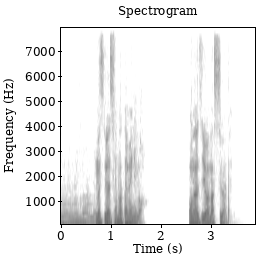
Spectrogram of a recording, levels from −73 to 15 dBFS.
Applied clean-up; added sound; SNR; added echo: neural mask model RNNoise.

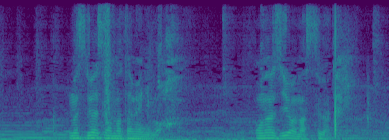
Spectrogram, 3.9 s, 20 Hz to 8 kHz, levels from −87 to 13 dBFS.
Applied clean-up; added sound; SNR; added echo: none; Fireworks; 10 dB; none.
